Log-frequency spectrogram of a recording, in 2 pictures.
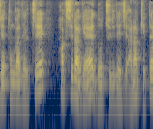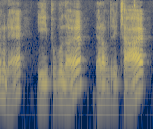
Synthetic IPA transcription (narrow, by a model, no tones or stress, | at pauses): e̞tʰoŋɡadwe̞ɭt͡ɕ͈i | ɸwak̚ɕ͈iɾɦaɡe̞not͡ɕʰuɾidwe̞d͡ʑianat̚k͈it͈e̞mune̞ | ipubunɯɭjʌɾʌbundɯɾit͡ɕaɭ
